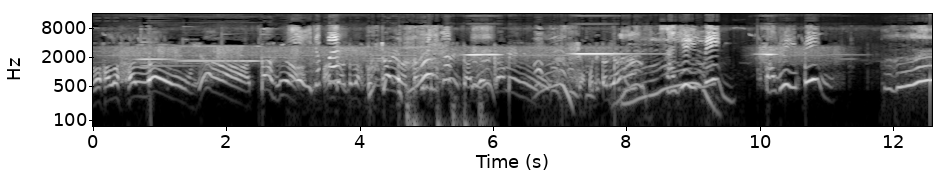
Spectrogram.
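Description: Garbled radio call-in transmission with interference: distorted voices warbling and sliding in pitch over a band of static hiss, with a few steady whistling tones. There is a short drop-out about ten seconds in.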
